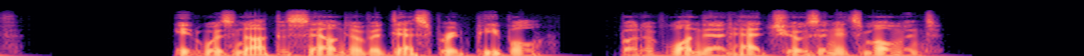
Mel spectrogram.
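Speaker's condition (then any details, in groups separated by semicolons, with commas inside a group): No condition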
